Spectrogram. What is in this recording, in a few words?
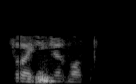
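Police Department North Dispatch, scanner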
